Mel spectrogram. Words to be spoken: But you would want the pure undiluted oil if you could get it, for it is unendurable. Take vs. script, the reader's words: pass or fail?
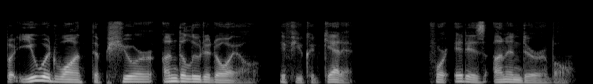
pass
